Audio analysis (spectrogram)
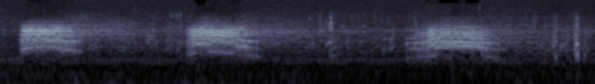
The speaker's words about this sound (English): During fall and winter, they defend the areas where they feed as adamantly as other birds defend their nesting territories in spring. The herons challenge and scare away intruders, including other great blue herons, by sounding this call.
